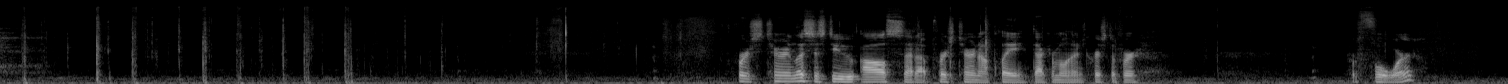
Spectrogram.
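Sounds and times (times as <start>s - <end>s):
deck of playing cards being shuffled during a card game: 0.2s - 7.3s
speech: 7.4s - 11.5s, 13.8s - 14.2s.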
